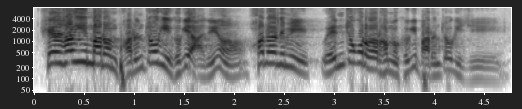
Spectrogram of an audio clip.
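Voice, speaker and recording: A man's voice: high voice, huge pitch swings, quick pace, a bit bright. A male pastor preaching a sermon, firing off rhetorical questions as he goes.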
